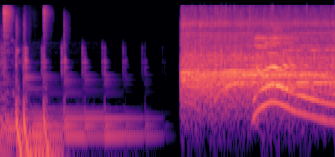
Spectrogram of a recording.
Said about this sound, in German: Es ist bloß voll hier im Stuhl. Total ausverkauftes Haus. So, ich mach die Tür wieder zu. Das ist einfach zu laut mit den Leuten.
